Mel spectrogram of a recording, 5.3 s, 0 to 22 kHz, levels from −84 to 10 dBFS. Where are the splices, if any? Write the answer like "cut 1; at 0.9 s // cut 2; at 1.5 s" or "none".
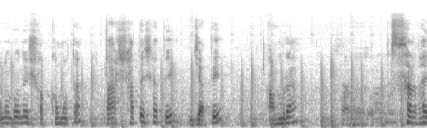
cut 1; at 1.2 s // cut 2; at 2.3 s

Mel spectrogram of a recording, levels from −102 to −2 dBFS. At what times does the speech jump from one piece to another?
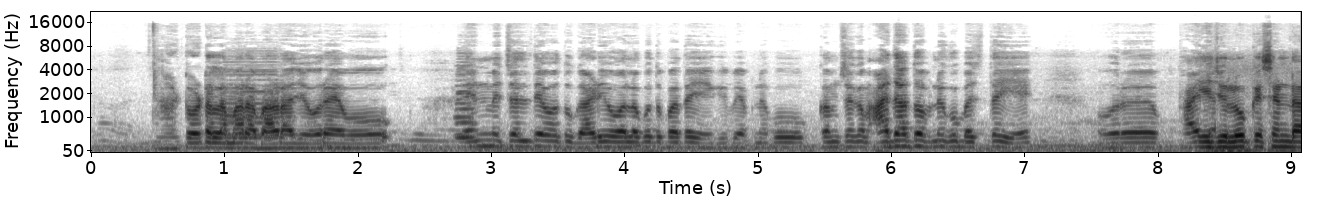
cut 1; at 2.9 s // cut 2; at 8.3 s

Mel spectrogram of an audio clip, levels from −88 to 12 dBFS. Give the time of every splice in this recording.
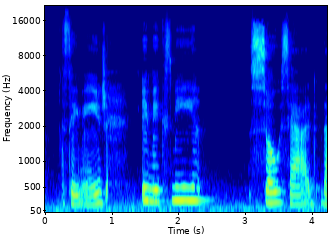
cut 1; at 0.9 s

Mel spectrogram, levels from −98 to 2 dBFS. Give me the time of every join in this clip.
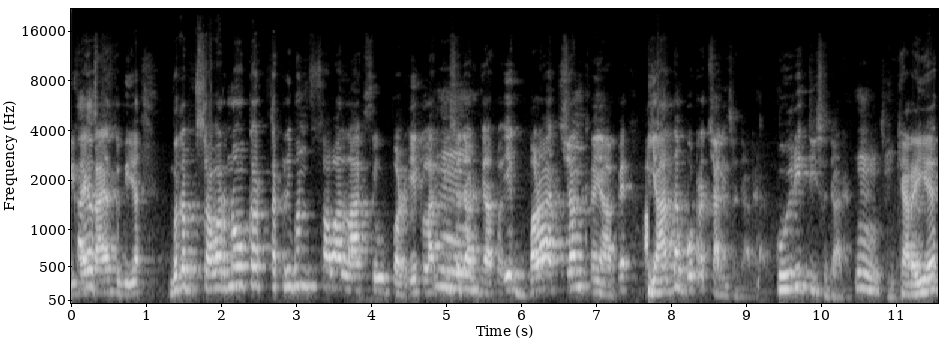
cut 1; at 7.7 s // cut 2; at 9.2 s

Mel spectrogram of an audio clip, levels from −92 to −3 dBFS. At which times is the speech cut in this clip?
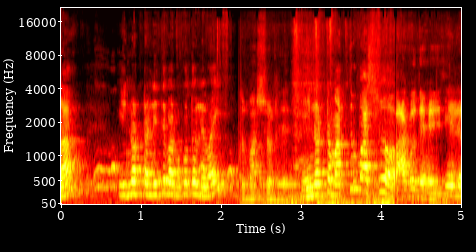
cut 1; at 2.2 s // cut 2; at 4.2 s

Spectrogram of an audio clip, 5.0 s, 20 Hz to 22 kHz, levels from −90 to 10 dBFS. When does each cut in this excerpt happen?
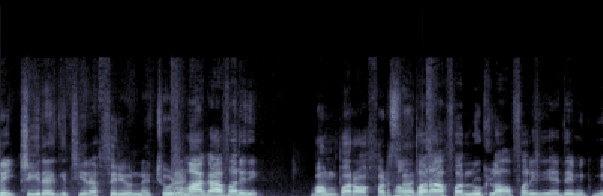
none

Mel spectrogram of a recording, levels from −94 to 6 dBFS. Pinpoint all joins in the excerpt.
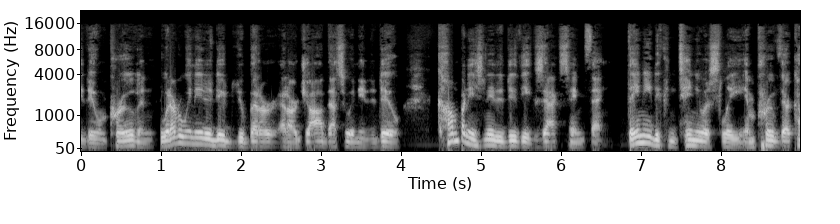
cut 1; at 1.0 s // cut 2; at 6.6 s

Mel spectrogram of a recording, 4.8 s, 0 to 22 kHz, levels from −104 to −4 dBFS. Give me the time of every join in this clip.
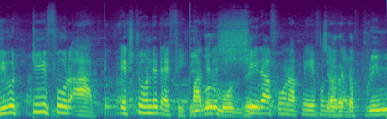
cut 1; at 1.3 s // cut 2; at 2.4 s

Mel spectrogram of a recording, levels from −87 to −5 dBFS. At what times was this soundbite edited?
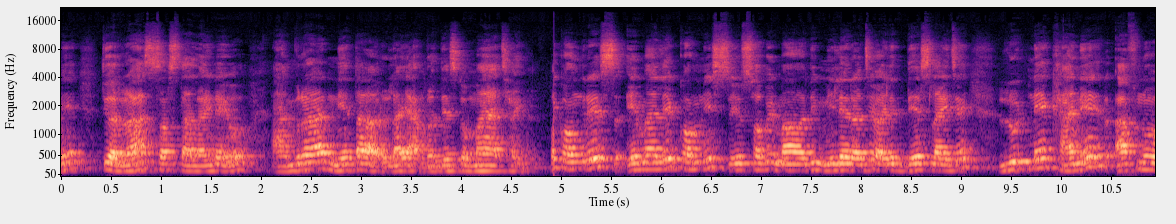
cut 1; at 4.9 s

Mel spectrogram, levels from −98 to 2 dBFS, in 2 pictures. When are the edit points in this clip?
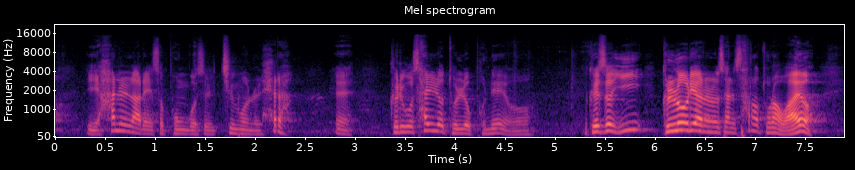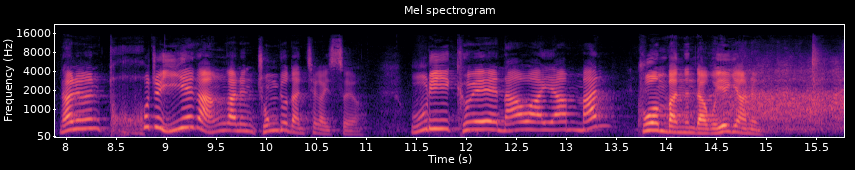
cut 1; at 7.7 s

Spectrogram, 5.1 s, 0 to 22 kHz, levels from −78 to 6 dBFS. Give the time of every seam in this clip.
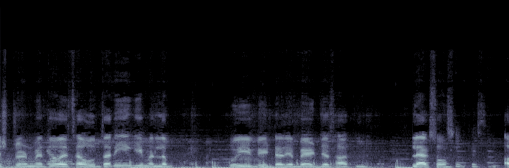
cut 1; at 4.1 s

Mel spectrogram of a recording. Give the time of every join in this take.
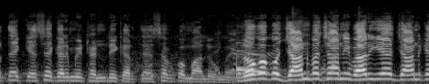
cut 1; at 2.4 s

